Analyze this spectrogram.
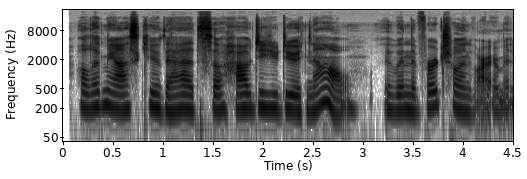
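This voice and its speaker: In a Russian accent, a woman talks at a fairly slow pace with medium pitch, a dark, mellow tone and monotone, flat intonation. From Russia, Saint Petersburg. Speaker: project manager. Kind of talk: casual interview. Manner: hesitant, many fillers.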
